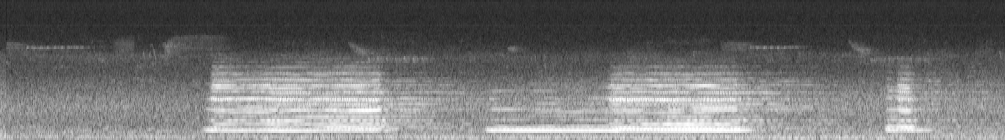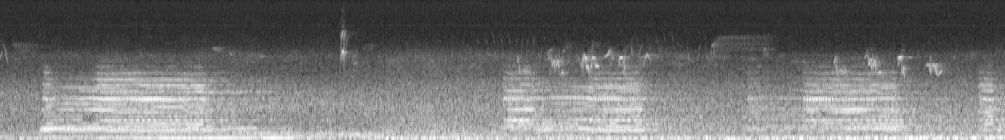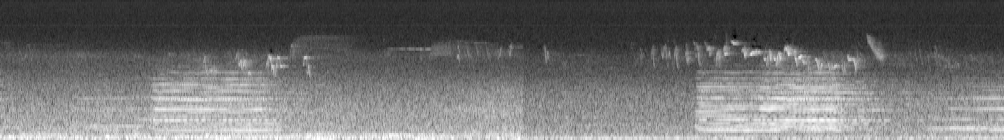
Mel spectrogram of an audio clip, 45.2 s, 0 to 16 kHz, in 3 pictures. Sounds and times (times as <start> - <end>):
Train horn: 3.1 - 6.6, 7.2 - 12.3, 13.2 - 14.5, 15.6 - 19.4, 22.6 - 25.2, 26.2 - 30.6, 31.3 - 34.9, 40.5 - 45.2.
